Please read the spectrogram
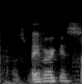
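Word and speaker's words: Josué Vargas: Uh, Jos, was it Josu Vargas? – Josue Vargas. – Josue Vargas.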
